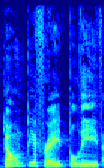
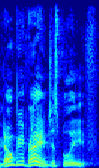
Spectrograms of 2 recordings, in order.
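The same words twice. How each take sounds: First: Said in the usual way. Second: Tossed off lightly, trailing away softer; casual, haphazard. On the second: Shown as a demonstration. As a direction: say it offhand, like it barely matters. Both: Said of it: "I don't think he says it casually or haphazardly".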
